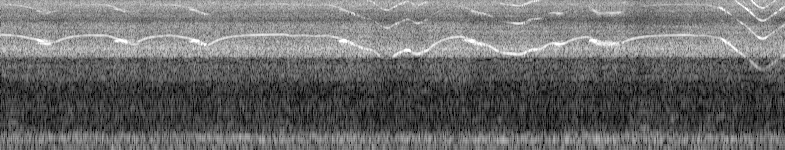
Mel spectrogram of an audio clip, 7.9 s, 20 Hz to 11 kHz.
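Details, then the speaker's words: Continuous high-pitched whine of a high-speed dental drill rising and falling, reducing the functional cusp bevel on tooth #14 for a full zirconia crown preparation with chamfer margin; dental drill. "so you need to hold your hand piece at an angle to in order to maintain that so we'll continue that with our functional cusp bevel and reduce that now a little bit more"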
